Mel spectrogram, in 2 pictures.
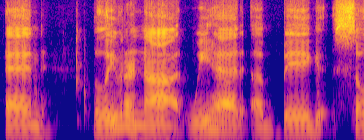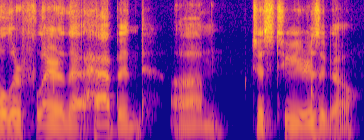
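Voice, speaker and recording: A man's voice: lowish voice, steady tone, takes it slowly, creaky. A man hosting a podcast over a video call, chatting casually, rambling and swearing. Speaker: podcast host. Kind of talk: casual chat.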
